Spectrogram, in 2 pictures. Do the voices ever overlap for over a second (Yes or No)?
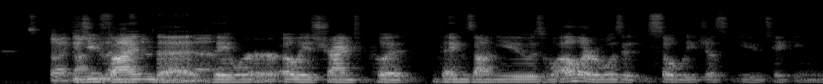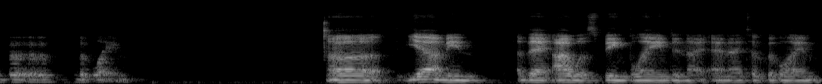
Yes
